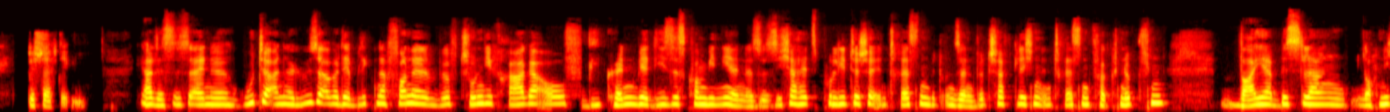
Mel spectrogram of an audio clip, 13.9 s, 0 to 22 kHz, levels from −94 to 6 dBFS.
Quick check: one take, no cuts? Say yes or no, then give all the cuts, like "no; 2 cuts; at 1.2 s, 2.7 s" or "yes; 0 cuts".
yes; 0 cuts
